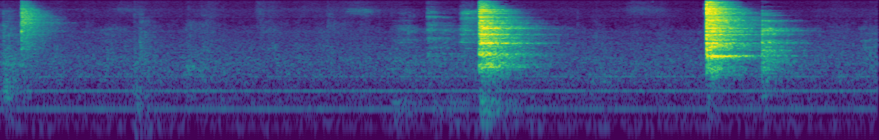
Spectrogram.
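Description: Two sharp metallic clanks with a short ring, about a second and a half apart, from metal kitchenware such as a pan and spatula being knocked or set down, over a steady low hum.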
